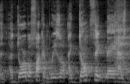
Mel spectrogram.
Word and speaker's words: Buizel: you said Weasel? Buizel. Weasel. Okay. Weasel. Okay. Weasel. I was like, have Weasel. I been saying it wrong the whole time?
